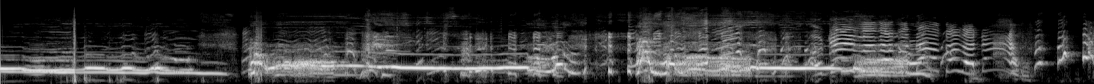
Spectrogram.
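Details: A Basenji barroos for the children, giving long wavering yodels that slide and warble up and down.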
